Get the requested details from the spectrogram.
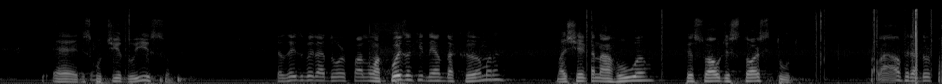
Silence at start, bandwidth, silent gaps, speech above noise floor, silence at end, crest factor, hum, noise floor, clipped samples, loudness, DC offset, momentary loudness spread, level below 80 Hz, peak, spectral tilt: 0 s; 14 kHz; none; 22 dB; 0.1 s; 32 dB; none; -60 dBFS; under 0.1%; -39 LUFS; under 0.1%; 18 LU; -58 dBFS; -8 dBFS; -5 dB/octave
